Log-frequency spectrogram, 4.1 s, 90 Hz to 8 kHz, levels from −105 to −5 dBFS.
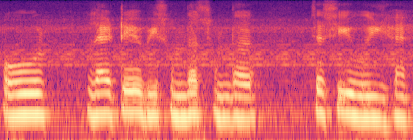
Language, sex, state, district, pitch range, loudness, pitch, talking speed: Hindi, female, Haryana, Charkhi Dadri, 180-200 Hz, -14 LUFS, 195 Hz, 115 wpm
